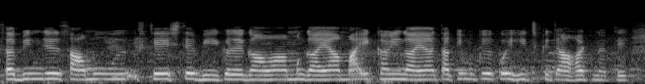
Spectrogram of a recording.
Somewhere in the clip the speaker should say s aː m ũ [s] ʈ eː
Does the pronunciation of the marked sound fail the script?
no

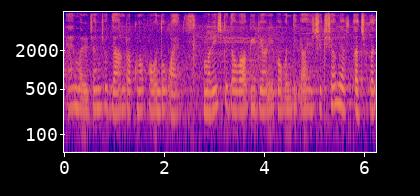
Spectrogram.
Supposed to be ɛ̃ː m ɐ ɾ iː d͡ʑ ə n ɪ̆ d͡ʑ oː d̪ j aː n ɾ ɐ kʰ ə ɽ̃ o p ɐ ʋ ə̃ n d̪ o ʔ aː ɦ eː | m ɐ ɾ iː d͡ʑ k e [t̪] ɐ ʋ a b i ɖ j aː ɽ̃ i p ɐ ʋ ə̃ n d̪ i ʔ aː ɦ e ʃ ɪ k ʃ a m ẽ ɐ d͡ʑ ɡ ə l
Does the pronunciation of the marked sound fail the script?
yes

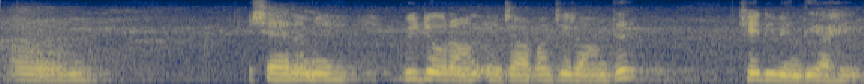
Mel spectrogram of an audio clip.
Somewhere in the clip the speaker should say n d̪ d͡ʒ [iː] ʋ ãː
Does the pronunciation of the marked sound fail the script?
yes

